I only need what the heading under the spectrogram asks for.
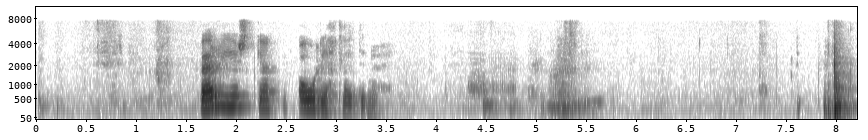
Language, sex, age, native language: Icelandic, female, 40-49, Icelandic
